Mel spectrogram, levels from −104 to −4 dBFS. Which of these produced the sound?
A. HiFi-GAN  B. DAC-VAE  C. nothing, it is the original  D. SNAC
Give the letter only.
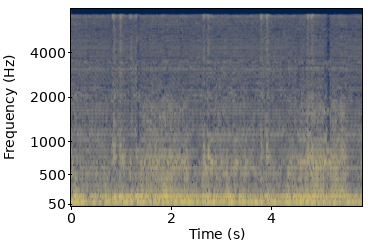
A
